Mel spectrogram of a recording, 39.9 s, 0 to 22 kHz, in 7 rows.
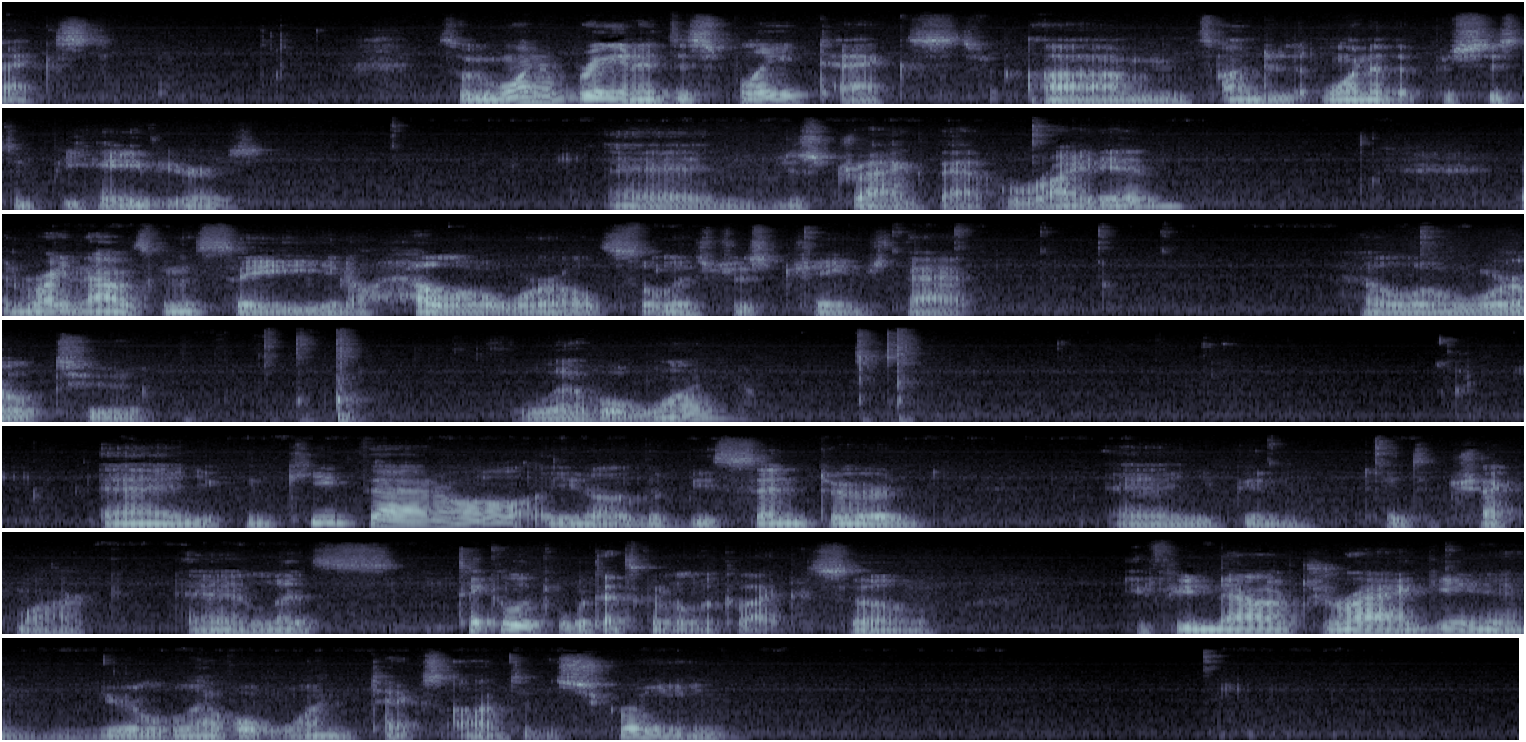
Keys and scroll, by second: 17.5-20.5 typing, 21.9 typing.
